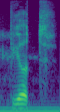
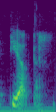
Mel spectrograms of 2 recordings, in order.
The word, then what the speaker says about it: Piotr: Piotr, ¿no? Piotr. Sin O, sino Piotr. Muy rápidamente, Piotr.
